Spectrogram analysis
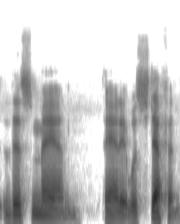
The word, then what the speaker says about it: Stephen: you would call him stephen like dear brother steven here you're you're spelled the same way but ph is is fu not va so anyways i just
